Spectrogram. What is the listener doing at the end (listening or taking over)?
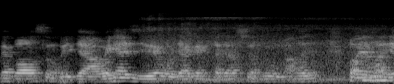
listening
